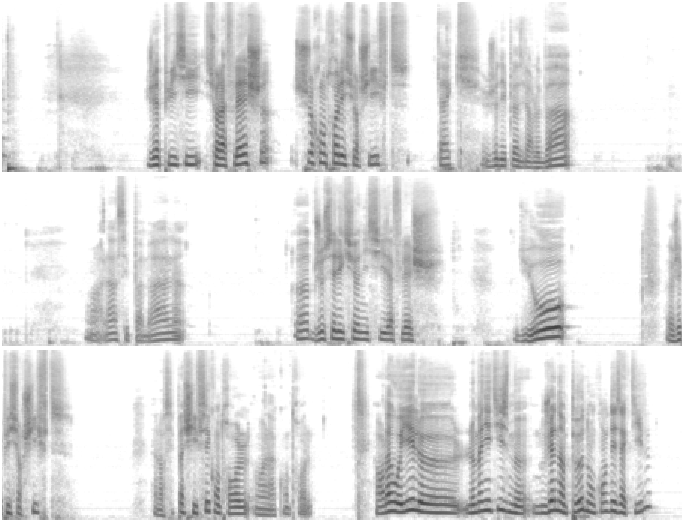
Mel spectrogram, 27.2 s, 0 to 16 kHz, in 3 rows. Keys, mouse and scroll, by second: 0.0 KP_Subtract, 0.7 click, 2.8-5.9 drag, 6.6-8.8 ctrl+drag, 8.9 ctrl+click, 10.7-12.6 drag, 12.7 middle click, 15.1 KP_Subtract, 16.7-25.9 drag.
